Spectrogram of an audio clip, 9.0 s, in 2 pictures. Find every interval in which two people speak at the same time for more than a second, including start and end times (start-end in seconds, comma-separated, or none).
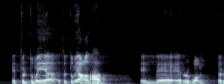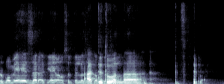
none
